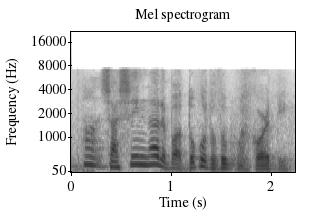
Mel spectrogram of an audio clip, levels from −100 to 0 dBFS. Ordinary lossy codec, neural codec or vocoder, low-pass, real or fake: none; codec, 16 kHz, 0.5 kbps, X-Codec, WavLM features, trained on Multilingual LibriSpeech; 7.2 kHz; fake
